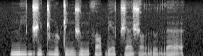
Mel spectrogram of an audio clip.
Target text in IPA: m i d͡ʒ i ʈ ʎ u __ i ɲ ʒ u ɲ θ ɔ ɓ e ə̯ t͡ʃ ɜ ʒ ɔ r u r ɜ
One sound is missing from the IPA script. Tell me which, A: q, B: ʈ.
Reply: B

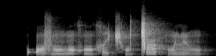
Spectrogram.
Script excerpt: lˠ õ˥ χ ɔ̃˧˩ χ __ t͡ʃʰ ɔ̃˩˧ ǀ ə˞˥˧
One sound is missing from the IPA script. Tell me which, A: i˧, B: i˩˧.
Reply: B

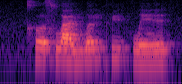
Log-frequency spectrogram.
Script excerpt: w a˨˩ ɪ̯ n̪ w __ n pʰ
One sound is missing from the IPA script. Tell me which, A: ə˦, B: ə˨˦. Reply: A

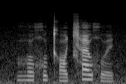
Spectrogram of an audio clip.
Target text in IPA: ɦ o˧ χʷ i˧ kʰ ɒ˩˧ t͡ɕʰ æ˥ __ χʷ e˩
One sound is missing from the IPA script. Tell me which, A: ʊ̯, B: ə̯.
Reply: A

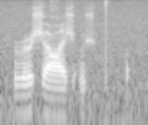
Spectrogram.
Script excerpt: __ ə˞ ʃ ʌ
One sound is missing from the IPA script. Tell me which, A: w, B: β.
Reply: B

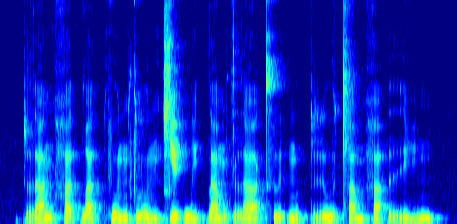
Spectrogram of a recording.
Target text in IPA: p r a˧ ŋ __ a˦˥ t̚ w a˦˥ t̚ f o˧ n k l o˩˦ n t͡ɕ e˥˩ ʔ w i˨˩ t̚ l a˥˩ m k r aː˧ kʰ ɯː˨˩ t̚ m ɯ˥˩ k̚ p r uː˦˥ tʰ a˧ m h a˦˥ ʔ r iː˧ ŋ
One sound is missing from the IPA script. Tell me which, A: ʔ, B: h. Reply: B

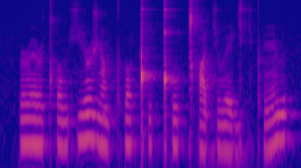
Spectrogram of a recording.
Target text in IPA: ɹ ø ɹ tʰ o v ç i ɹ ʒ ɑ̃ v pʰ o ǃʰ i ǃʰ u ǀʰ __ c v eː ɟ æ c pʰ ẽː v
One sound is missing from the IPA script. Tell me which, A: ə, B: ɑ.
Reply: B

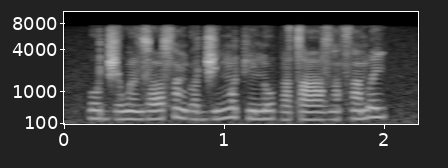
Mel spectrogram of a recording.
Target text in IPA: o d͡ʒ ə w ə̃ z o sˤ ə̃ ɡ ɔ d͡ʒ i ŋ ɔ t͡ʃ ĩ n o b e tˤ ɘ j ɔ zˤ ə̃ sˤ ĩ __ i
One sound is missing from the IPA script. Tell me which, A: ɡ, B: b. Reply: B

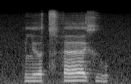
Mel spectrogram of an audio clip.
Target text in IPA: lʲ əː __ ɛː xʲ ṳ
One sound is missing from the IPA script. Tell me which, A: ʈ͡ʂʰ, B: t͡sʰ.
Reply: B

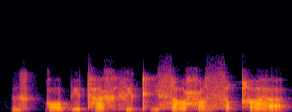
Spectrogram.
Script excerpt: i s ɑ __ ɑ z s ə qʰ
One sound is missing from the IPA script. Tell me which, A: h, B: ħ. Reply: B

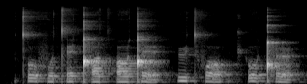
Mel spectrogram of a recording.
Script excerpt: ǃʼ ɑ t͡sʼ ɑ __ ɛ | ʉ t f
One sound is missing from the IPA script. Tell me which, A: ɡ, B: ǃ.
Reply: B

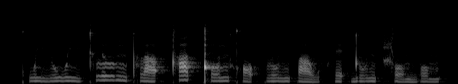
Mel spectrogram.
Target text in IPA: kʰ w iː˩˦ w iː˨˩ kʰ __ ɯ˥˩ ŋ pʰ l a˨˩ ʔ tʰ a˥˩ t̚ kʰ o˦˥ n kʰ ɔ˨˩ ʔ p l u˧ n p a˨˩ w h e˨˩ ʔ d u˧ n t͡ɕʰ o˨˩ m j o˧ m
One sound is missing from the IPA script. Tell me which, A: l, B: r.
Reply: A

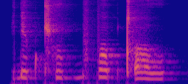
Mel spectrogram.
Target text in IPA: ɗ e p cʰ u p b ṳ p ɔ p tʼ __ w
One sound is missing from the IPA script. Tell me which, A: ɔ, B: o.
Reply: A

